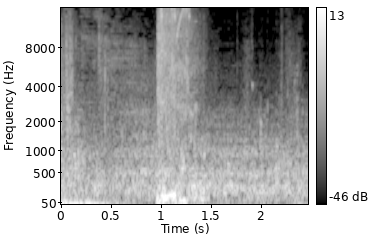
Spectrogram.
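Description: A sci-fi gun fires with a short electric zap.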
